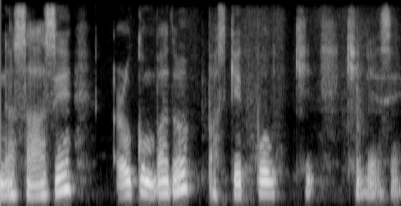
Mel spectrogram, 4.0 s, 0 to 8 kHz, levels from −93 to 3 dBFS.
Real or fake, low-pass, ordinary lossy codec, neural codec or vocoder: real; 7.2 kHz; none; none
